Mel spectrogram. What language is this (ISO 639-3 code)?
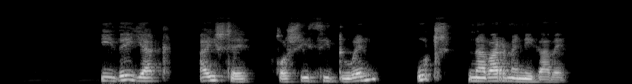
eus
